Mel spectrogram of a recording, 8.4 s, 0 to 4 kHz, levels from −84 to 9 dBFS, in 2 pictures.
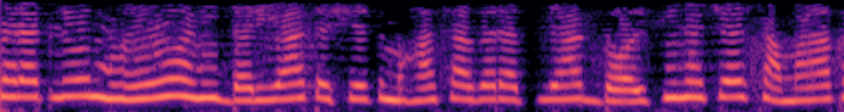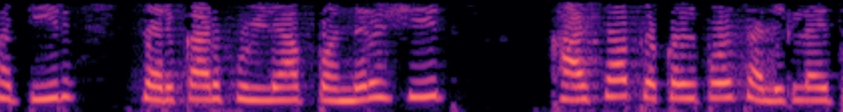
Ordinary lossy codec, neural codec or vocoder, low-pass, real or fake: AAC, 24 kbps; none; 3.6 kHz; real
